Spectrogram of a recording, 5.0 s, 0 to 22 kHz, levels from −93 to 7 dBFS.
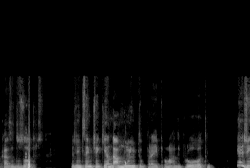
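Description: At 0.50 to 0.58 s and again at 2.47 to 2.51 s the speech is broken by a corrupt frame decoded: damaged bits in a few compressed frames were played anyway, so misread gains and codes throw energy to the wrong frequencies. Each is heard as a short squeaky burst, the first fairly loud, the second quieter. On a spectrogram each shows as a brief block of smeared, misplaced energy; the waveform shows a matching spiky blip.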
